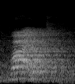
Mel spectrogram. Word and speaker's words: white: वाइट, WHITE, H जो है वो साइलेंट हो गया।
